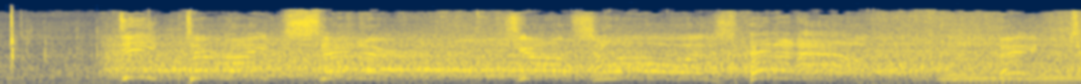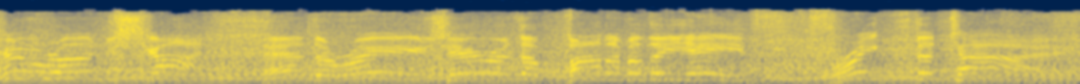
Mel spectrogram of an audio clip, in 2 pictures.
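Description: Crack of the bat on a home-run swing, followed by a stadium crowd cheering loudly. About five seconds in, a steady held musical chord joins over the cheering.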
